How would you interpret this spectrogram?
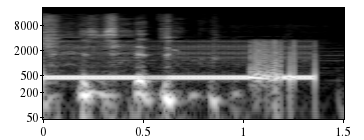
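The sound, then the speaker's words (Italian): A steady, single-pitched telephone ringback tone sounds for over a second and then cuts off, heard on an outgoing call with faint voices murmuring underneath. “Questo squilla.”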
